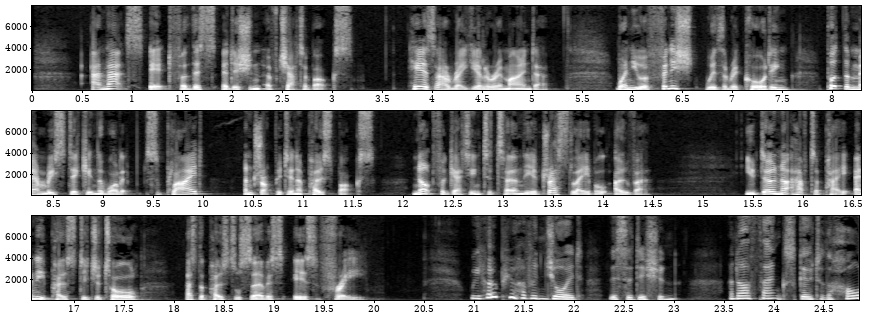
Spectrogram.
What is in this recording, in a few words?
Closing Announcement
